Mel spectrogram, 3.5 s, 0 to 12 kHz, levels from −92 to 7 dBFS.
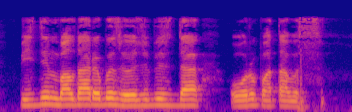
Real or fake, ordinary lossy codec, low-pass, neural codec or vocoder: real; MP3, 64 kbps; 7.2 kHz; none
